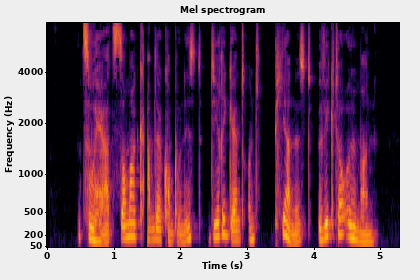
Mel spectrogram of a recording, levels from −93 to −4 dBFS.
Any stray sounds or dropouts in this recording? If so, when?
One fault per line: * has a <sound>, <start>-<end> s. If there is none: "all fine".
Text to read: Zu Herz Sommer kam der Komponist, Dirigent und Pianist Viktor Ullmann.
* has a dropout, 1.4-1.5 s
